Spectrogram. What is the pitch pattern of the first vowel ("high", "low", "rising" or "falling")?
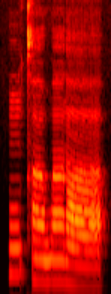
high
